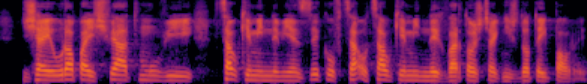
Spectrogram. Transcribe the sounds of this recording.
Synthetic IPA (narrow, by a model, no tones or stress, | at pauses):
d͡ʑiɕajɛwɾɔpaiɕfʲjat̪muvʲift̪sawkʲɛmʲinːɘmjɛ̃w̃zɘkuft̪saɔt̪sawkʲɛminːɘɣvaɾt̪ɔɕt͡ɕaxɲiʐd̪ɔt̪ɛjpɔ̰ɾɘ̰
